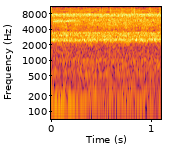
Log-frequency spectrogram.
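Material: Nothing is struck.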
